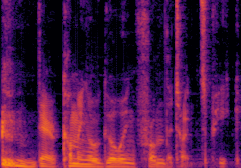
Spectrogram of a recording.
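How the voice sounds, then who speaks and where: This is a raspy, put-on character voice. It moves at a moderate pace. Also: man, very deep, low pitch for a man. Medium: actual play.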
